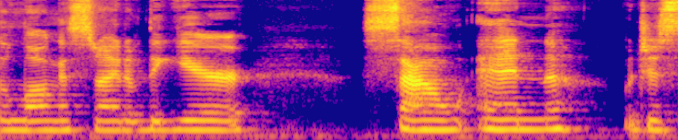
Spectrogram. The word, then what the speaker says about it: Samhain: In the ancient Celts used to call the time of the longest night of the year Samhain, which is spelled S-A-M-H-A-N.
